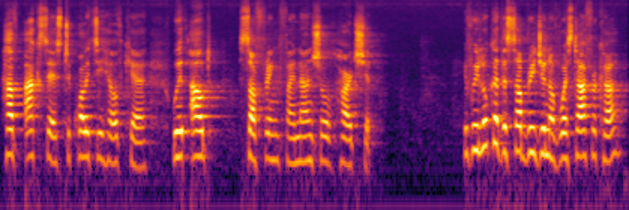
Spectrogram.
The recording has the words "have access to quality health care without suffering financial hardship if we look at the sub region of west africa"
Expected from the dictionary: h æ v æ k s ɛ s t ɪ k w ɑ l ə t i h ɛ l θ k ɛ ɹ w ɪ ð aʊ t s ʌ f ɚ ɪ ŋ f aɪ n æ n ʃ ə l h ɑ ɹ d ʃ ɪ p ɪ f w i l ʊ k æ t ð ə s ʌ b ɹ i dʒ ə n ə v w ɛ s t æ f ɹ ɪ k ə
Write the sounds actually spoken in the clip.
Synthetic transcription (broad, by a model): h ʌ v æ k s ɛ s t ɪ k w ɑ l ə t i h ɛ l θ k ɛ ɹ w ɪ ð aʊ t s ʌ f ɚ ɪ ŋ f aɪ n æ n ʃ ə l h ɑ ɹ d ʃ ɪ p ɪ f w i l ʊ k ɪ t ð ə s ʌ b ɹ i dʒ ə n ə v w ɛ s t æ f ɹ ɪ k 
